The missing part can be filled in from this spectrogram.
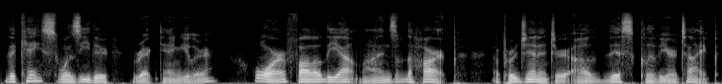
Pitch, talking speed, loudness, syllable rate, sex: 105 Hz, 150 wpm, -18 LUFS, 4.9 syllables/s, male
